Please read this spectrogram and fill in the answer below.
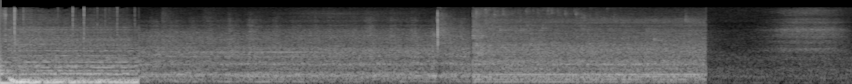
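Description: Cinematic intro music and sound design: a heavy, deep bass hit in the first second, then a quieter sustained drone with a couple of sharp glitchy clicks. It cuts off suddenly a little after five seconds, leaving faint room tone.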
